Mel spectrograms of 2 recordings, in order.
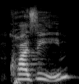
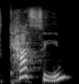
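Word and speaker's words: Qasim: how to pronounce names it's cassim it's you don't pronounce the Q not like that and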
